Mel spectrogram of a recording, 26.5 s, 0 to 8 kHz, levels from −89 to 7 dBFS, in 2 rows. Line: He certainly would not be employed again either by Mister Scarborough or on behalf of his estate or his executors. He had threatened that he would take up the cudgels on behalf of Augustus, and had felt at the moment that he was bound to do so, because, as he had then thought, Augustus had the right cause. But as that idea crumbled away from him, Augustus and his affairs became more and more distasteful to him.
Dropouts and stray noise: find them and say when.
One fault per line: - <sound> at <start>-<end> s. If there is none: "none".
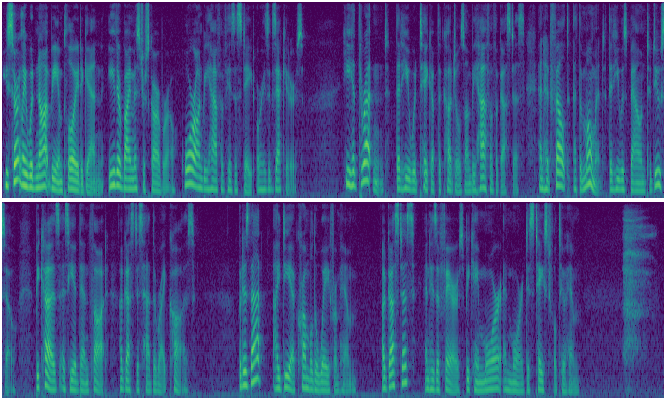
- sigh at 25.6-26.3 s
